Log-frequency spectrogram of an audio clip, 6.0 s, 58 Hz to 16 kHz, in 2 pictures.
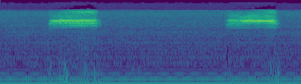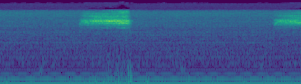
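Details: Barn owl owlet on a nest camera, 13 July 2015, excited as the first food treat arrives: harsh, hissing screeches about half a second long, repeated roughly every one and a half to two seconds, four bursts over steady low background hum.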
